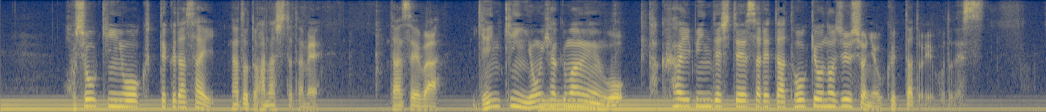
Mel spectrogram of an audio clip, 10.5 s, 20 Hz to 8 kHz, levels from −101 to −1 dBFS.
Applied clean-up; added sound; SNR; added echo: none; Bass guitar; 6 dB; none.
